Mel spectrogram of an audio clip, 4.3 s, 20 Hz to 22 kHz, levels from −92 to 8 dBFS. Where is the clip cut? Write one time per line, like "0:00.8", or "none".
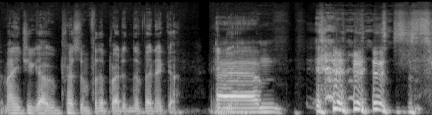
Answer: none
